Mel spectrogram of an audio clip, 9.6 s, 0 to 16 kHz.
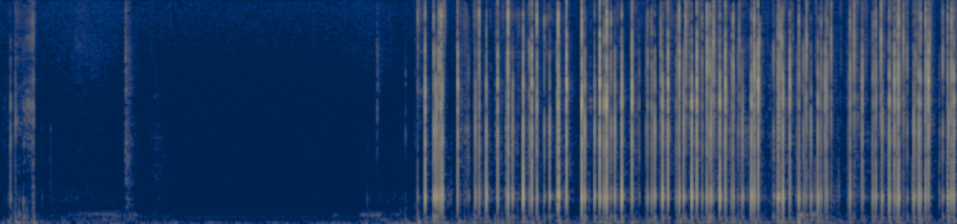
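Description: Long nails tap rapidly on a closed, small white glossy cardboard iPhone 7 Plus box. A few seconds of near silence with a low hum and faint ticks give way to a dense run of crisp, bright clicking taps. The taps carry a hollow midrange tone and continue to the end.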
